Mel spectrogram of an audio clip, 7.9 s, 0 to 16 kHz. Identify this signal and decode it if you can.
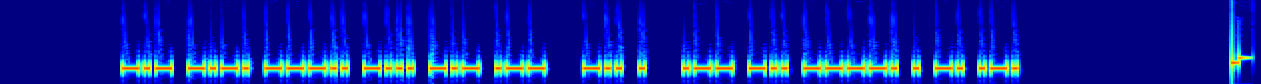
Morse code, heard as a keyed tone, about 34 wpm, 690 Hz. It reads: KC8BKW DE WD9ENR
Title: USA Callsign DE Callsign - 6 Characters - 35wpm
